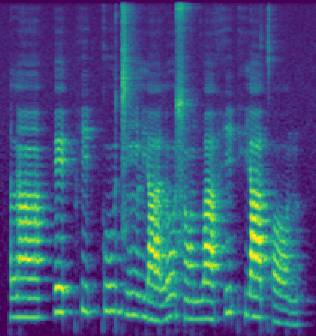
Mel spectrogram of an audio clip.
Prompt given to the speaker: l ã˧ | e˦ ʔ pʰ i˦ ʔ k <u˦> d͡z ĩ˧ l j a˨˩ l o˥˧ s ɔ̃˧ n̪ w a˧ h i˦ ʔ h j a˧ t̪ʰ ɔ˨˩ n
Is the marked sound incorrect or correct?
correct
